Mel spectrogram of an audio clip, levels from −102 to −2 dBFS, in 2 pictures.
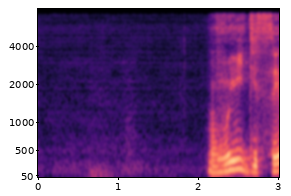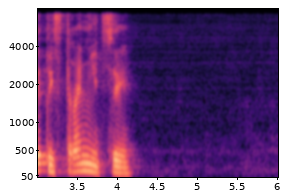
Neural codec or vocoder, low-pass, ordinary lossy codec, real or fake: codec, 44.1 kHz, 2.6 kbps, SNAC; 7.2 kHz; none; fake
